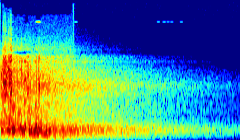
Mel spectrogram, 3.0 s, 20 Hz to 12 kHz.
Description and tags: CASIO SA-5 Glitch 5
My beloved Casio SA-5 (R.I.P - burned during duty) after circuit bend. All the sounds in this pack are random noises (Glitches) after touching a certain point on the electrical circuit.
